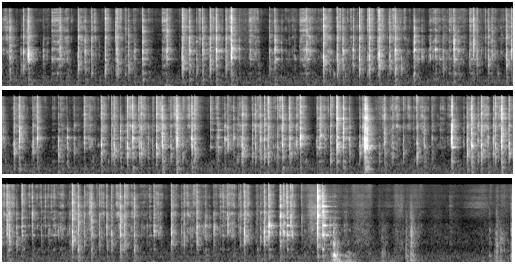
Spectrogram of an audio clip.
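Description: A spoon or utensil clinks rapidly against a bowl while mixing ingredients with sugar and sesame oil, a busy continuous scraping and tapping rhythm that stops near the end.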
